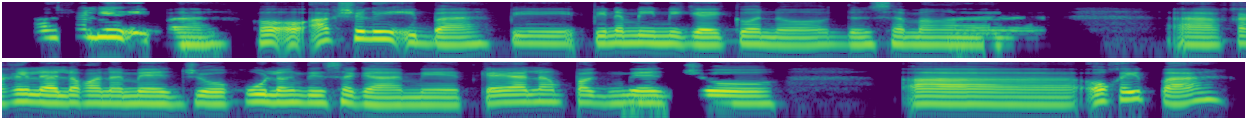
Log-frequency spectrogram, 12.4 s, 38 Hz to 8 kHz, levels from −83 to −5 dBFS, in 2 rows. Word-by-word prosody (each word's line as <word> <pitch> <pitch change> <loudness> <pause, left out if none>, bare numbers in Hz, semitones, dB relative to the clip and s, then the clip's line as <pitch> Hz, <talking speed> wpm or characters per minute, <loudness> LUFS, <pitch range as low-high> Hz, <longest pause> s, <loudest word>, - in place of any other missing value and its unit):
Actually, 280 +3 0
yung - - +3
iba 145 -6 -5 0.4
oo, 175 0 +3
actually 240 +1 +3
yung 170 -2 -3
iba 145 -1 +3 0.3
pi 160 -1 -4
pinamimigay 160 -3 0
ko 155 -1 0
'no, 140 0 -4
dun 145 0 -6
sa 150 -2 -3
mga, 140 -1 -3 1.1
ah, 145 -1 -1
kakilala 170 +1 +3
ko 170 0 +1
na 160 - +1
medyo 155 -1 0
kulang 180 0 +1
din 170 -1 -1
sa 170 0 -2
gamit 140 -1 -1
kaya 175 +2 +3
lang 180 0 -1
'pag 175 -1 -1
medyo, 165 -1 +1 0.6
ah, 150 -2 +1 0.2
okey 230 +4 0
pa 170 +5 +1
160 Hz, 145 wpm, -20 LUFS, 145-175 Hz, 1.1 s, yung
